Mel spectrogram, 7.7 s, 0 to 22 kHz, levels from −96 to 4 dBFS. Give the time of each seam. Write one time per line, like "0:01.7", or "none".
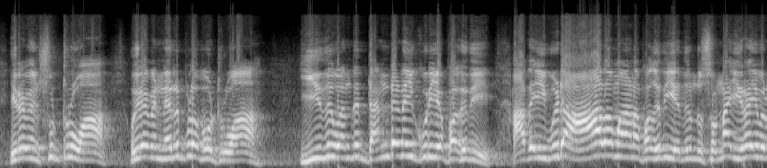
none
